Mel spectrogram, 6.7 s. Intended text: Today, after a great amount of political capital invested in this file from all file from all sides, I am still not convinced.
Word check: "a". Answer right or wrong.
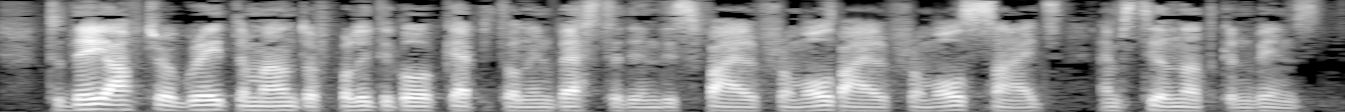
right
